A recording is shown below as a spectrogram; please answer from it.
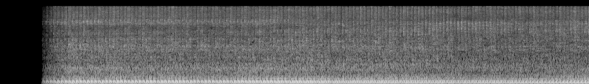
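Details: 1946 Ford tractor (called both 2N and 9N), 3rd start after full engine gasket set, carb rebuild, valve seals, bent exhaust valve fix, and timing and carb tuning: fires at once into a steady, even low chug with no misfires or knocks; normal idle.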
